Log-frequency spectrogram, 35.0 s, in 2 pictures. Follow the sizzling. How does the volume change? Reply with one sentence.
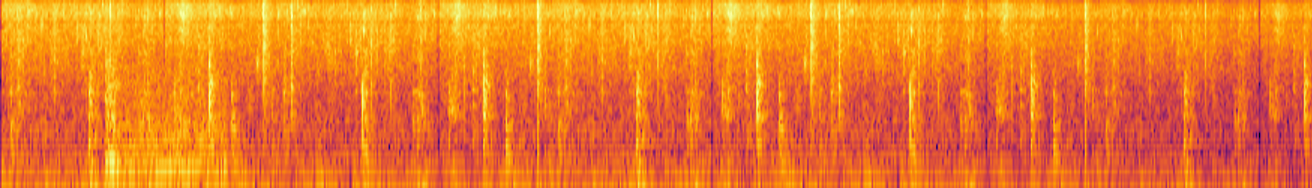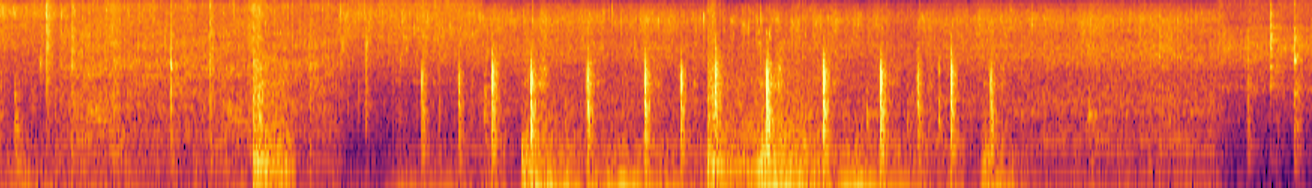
The loudness of the sizzling goes down.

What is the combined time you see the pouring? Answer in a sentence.
The pouring can be heard for 4 seconds in total.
